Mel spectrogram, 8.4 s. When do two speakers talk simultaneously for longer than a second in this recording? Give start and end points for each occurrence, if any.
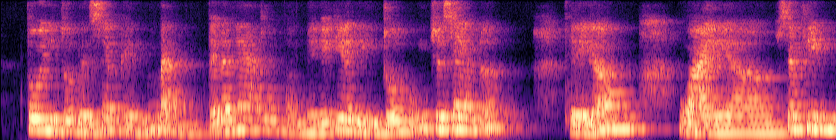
none

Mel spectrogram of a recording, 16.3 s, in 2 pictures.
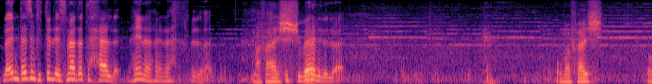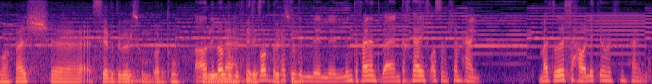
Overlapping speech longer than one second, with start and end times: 10.6-12.0

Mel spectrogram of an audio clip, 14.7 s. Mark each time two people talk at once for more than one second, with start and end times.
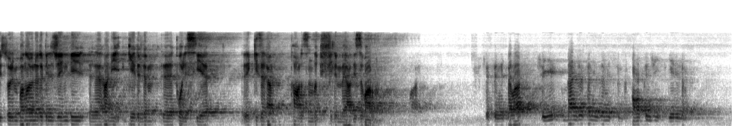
none

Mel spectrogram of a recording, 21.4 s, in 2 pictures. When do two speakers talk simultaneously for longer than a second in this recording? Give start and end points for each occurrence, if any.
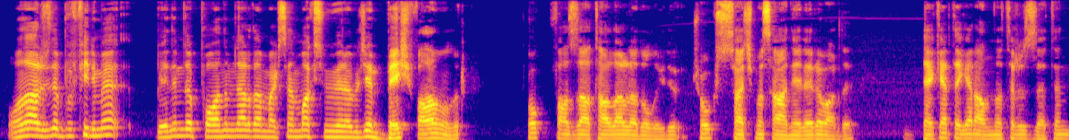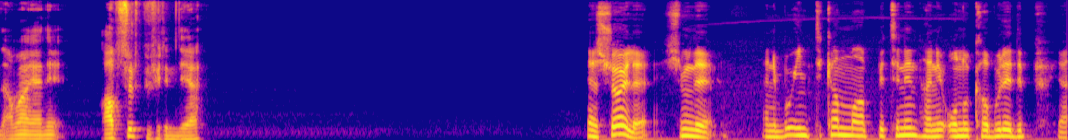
none

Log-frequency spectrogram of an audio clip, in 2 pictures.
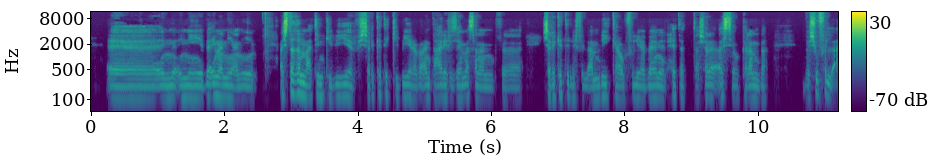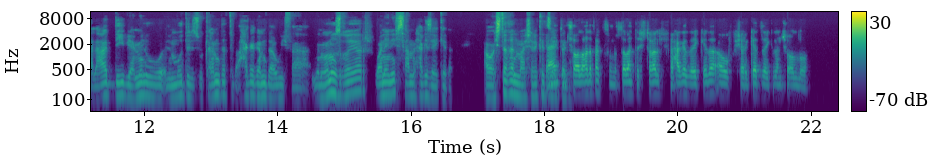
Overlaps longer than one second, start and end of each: none

